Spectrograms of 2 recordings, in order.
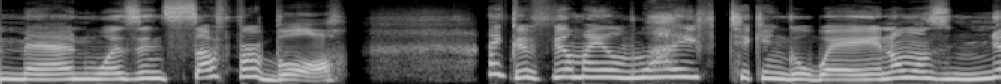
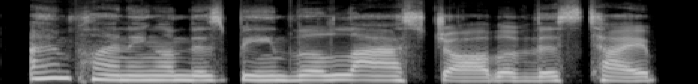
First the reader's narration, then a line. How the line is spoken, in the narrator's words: I sighed and said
